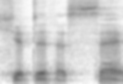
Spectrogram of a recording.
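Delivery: loud mock surprise; exclaiming. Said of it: "he exclaimed".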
